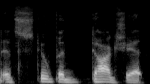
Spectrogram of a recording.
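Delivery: ordinary delivery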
